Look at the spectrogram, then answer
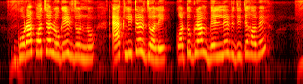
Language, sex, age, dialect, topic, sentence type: Bengali, female, 18-24, Standard Colloquial, agriculture, question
